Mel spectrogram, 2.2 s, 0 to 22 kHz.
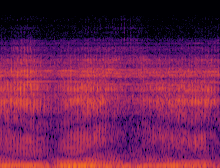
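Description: Blade 700X electric RC helicopter in flight: a steady low drone with the rotor's whoosh swelling and fading about once a second.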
